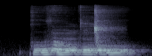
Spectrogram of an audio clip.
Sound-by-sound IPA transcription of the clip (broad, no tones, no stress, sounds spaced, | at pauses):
k u ð ɔ̃ ŋ͡m ə̤ ŋ͡ǀ u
